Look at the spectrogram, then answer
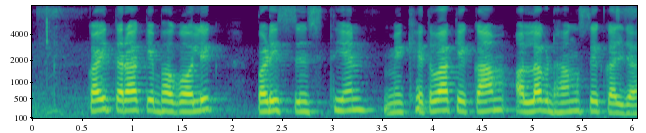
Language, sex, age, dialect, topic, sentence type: Magahi, female, 31-35, Western, agriculture, statement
